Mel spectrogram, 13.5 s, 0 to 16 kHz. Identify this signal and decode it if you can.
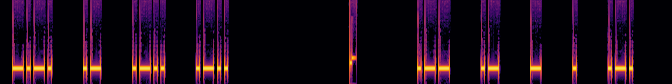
Morse code, heard as a keyed tone, about 17 wpm, spaced as for 10 wpm, 700 Hz. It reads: CALL WATER
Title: 3x Character Spacing - Top 100 Words - 17wpm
